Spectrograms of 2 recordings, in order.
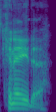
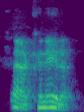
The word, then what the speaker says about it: Kaneda: know what you're talking about how do you pronounce cañedo cañedo yeah the protagonist how do you pronounce his name Kaneda okay cool well that's the stream that lets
